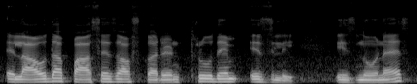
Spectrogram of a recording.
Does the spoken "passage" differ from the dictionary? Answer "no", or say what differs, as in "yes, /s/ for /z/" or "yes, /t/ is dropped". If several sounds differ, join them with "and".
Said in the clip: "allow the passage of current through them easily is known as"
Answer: yes, /z/ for /dʒ/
